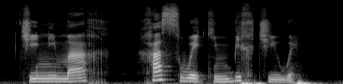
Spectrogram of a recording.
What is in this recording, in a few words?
Chinimaj jas we kimb'ij chiwe, Quiché; Obedezcan esto que les voy a decir (aquí y ahora)!; INALI; CHQETA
